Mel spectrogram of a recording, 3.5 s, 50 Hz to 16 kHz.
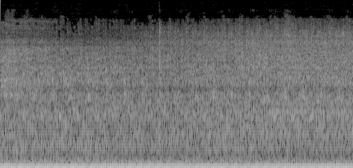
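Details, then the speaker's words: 2002 Ford F350 Powerstroke diesel that idled with no throttle response and dead gauges, now gauges working after unknown fix: steady low diesel clatter at idle, even with no stumble or surging. Normal idle. "like that solved it"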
